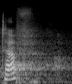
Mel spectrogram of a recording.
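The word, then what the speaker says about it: ταυ: So this is not Tau, but Taf in modern Greek, and K is called Kappa.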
